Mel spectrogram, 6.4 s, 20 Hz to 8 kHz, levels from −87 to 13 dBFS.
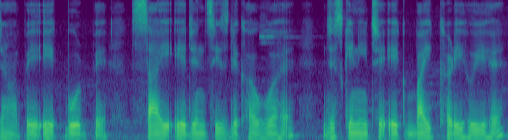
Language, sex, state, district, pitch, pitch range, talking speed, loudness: Hindi, male, Gujarat, Valsad, 90 Hz, 90-95 Hz, 160 wpm, -20 LUFS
